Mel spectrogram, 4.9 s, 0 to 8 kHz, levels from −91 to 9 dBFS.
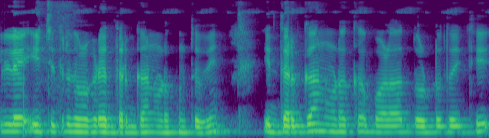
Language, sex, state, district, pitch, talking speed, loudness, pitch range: Kannada, male, Karnataka, Belgaum, 140 Hz, 135 wpm, -18 LUFS, 135-150 Hz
